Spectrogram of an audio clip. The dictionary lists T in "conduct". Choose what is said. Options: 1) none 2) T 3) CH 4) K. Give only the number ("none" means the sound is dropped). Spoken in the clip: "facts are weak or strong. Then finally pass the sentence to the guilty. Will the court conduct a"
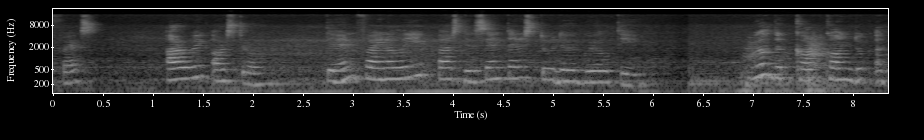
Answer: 1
